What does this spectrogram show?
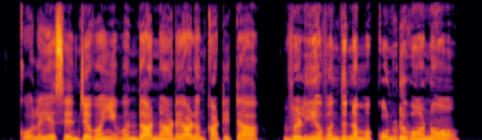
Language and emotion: Tamil, fearful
